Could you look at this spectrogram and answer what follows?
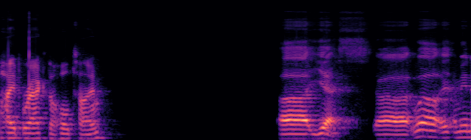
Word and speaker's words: Hyperakt: Uh, and not that hyperact is much easier to pronounce because everybody calls us hypercat, but but it was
